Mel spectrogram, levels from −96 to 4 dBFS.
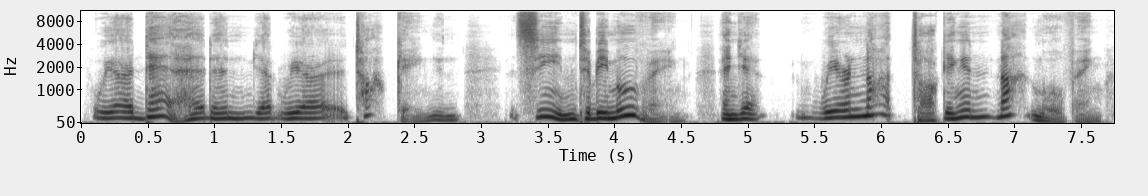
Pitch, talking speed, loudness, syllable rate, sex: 155 Hz, 165 wpm, -17 LUFS, 4.3 syllables/s, male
